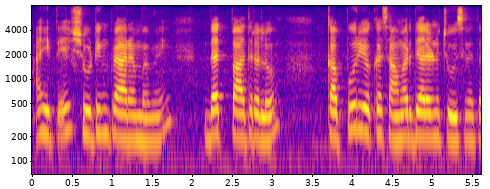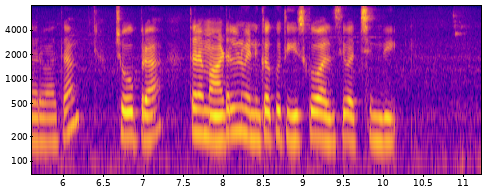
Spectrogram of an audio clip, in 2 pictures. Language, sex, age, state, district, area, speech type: Telugu, female, 18-30, Telangana, Suryapet, urban, read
